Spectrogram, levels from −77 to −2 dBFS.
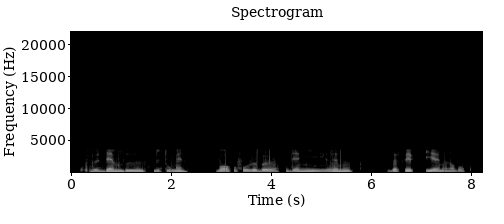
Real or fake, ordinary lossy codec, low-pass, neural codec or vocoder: real; Opus, 64 kbps; 3.6 kHz; none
